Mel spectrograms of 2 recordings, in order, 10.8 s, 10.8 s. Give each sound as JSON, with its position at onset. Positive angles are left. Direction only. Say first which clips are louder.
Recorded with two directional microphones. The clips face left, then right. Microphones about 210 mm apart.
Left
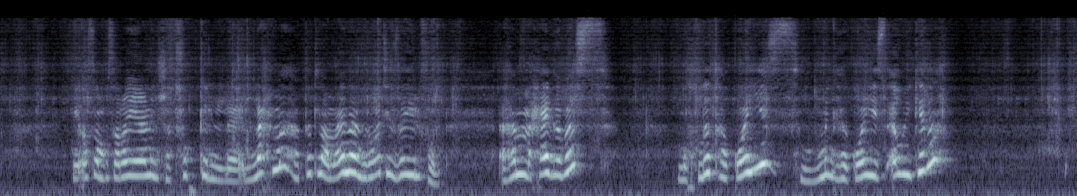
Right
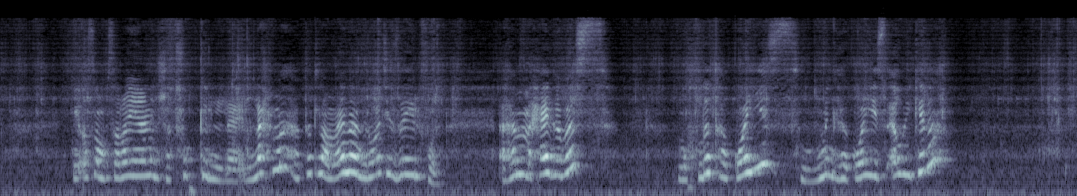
{"t": 0.7, "sound": "speech", "louder": "left 5 dB", "side_deg": 45}
{"t": 7.0, "sound": "speech", "louder": "left 4 dB", "side_deg": 40}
